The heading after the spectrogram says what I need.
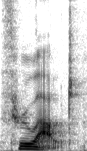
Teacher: Throughout is just like the word through, but we add the out at the end, which has the ow diphthong. And we also stress on out in throughout.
